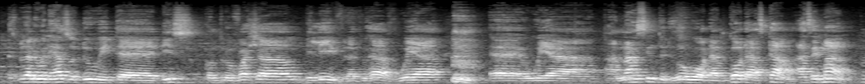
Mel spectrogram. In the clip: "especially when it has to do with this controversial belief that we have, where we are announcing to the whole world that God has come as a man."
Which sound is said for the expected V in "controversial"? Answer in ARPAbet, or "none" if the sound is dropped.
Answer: V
